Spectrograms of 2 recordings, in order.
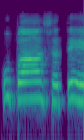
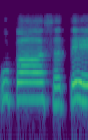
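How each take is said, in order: No difference in how they are said.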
